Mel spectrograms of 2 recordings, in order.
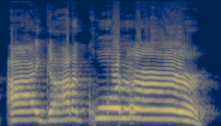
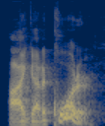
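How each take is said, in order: First: It is said with extra enthusiasm and energy. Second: It is said plainly, without extra energy.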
